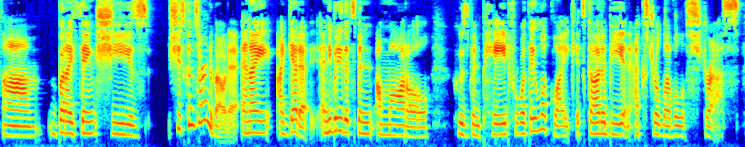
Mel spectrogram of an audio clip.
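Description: A woman's voice: fairly low pitch, moderate pace. A woman in her forties hosting a solo podcast, talking in a chatty, rambling way and speaking straight to her subscribers. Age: 40s. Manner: chatty, rambling, animated, addresses subscribers directly. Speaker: podcast host.

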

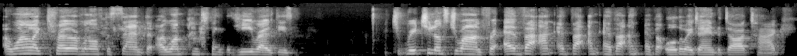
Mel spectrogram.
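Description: A woman's voice: on the low side, quick pace. A woman with an Irish accent, co-hosting a casual comedic chat, frank and self-mocking. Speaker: podcast co-host.

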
